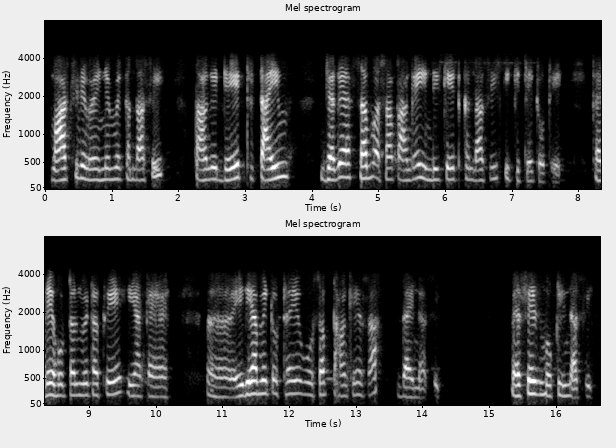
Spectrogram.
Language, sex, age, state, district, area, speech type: Sindhi, female, 60+, Delhi, South Delhi, rural, conversation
